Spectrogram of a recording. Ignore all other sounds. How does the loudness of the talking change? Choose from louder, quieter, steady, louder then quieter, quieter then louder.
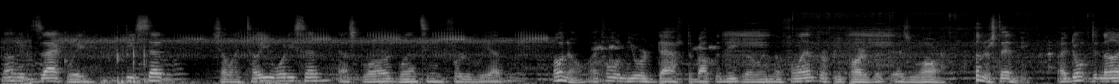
steady.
